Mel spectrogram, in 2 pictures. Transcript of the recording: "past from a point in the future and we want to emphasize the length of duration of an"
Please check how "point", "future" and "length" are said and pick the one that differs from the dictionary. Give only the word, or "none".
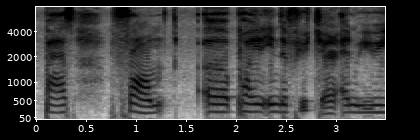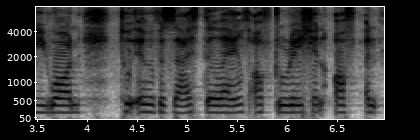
none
